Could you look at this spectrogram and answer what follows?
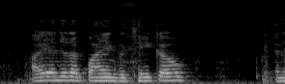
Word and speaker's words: Taco: So I ended up buying the Taco, and it's not taco for people that aren't from around Rhode Island. It is Taco, not taco. But if you want to pronounce it taco, you go right ahead.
